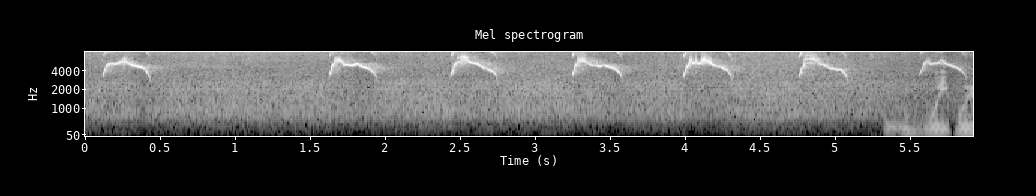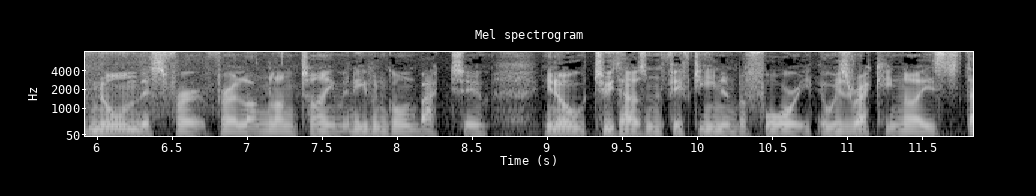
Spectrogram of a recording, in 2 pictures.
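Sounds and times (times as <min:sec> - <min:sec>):
hen harrier calling: 0:00.0 - 0:00.6, 0:01.6 - 0:06.0
soft hiss: 0:00.0 - 0:11.8
speech: 0:05.3 - 0:11.8.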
